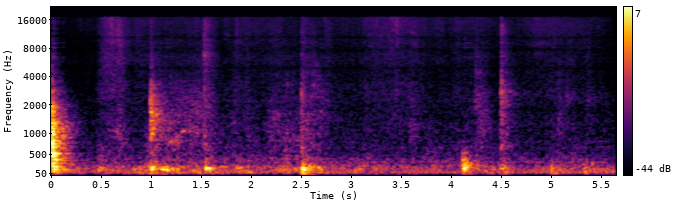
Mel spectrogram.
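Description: A man's footsteps walk away across the room.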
